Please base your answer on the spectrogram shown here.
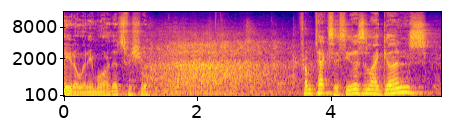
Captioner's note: laughter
